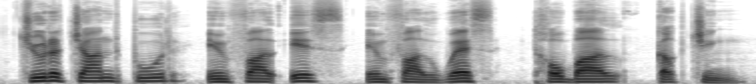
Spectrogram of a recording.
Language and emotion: Manipuri, neutral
